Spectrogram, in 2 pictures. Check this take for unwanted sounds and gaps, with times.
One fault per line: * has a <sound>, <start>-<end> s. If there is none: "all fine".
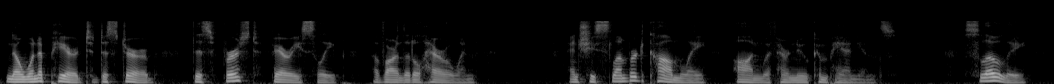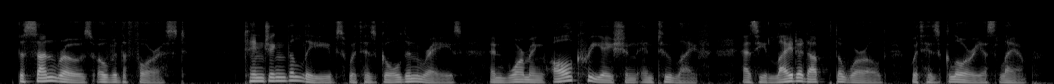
all fine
